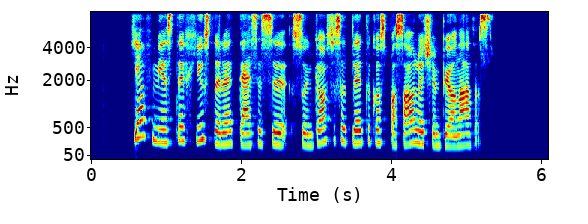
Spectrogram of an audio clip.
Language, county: Lithuanian, Vilnius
